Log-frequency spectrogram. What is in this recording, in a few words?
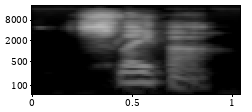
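"sleeper" English, Australian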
